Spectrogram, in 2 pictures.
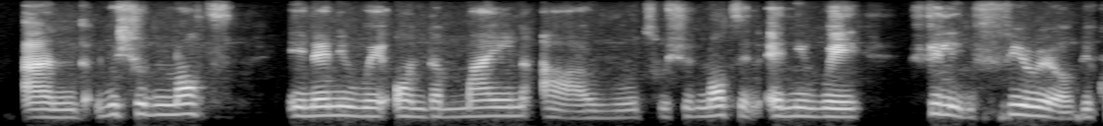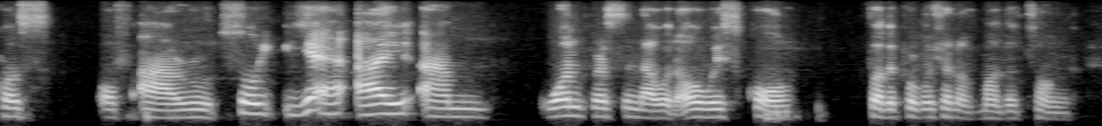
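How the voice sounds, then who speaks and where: A man with a Yoruba accent speaks fairly slowly in a dark, mellow tone at a fairly high pitch. The sound is dry and close, with no echo. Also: ordinary pitch variation. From Nigeria (Yoruba). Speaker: education show host. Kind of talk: talk show commentary.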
